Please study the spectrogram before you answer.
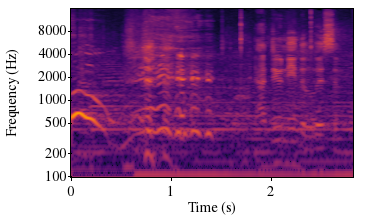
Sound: laughing

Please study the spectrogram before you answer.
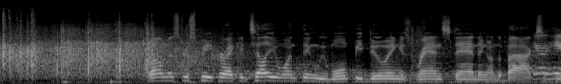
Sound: applause

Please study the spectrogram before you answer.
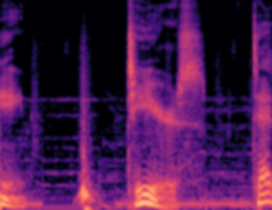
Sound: air whooshing

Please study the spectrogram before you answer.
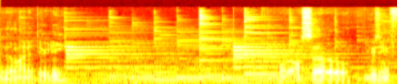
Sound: bell ringing

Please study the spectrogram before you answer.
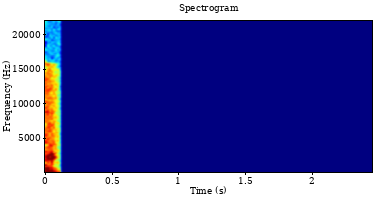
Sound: pause

